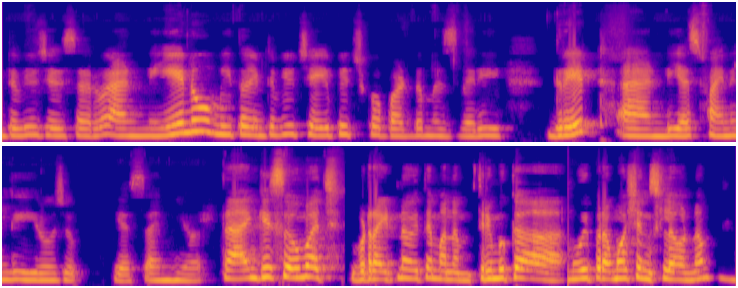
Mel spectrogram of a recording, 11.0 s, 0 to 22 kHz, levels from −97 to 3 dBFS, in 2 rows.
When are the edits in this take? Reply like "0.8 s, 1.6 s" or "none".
8.0 s, 9.8 s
